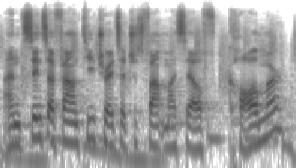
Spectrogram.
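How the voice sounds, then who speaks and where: A Swiss live trading stream host reads and answers viewer comments in casual chat, loose and candid, with plenty of fillers and some mild swearing. His voice is a little on the high side, he talks at normal speed, and faint music plays softly beneath.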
